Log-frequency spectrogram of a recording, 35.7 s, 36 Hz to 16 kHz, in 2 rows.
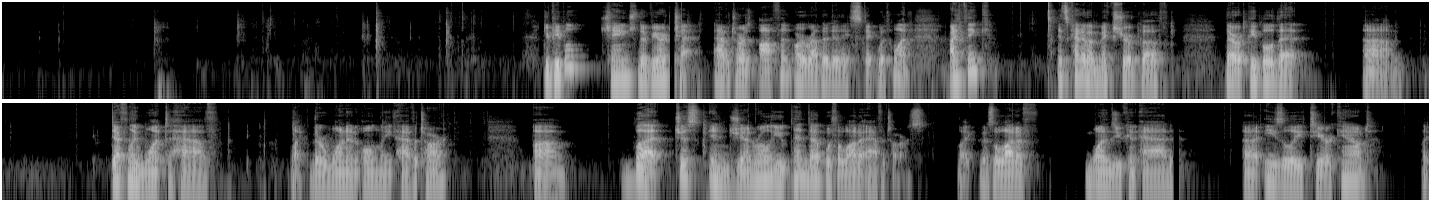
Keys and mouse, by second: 1.7 x, 3.8 alt+g, 4.4 r, 4.8-25.2 middle drag, 6.2 KP_1, 10.5 KP_Decimal, 11.8 g, 14.3 KP_3, 15.5 g, 17.6 s, 20.4 Tab, 20.9 a, 21.3 f, 22.4 e, 23.3 ctrl+z, 23.5 ctrl+z, 25.2-28.7 drag, 26.5 g, 26.7 e, 27.5 g, 28.7 middle click, 29.0 Tab, 29.2-35.6 right drag, 30.2-35.6 drag, 30.2-35.6 middle drag.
